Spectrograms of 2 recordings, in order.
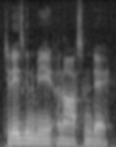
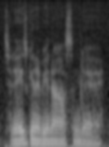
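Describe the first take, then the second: First: It is said with high, lively energy. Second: It is said with low, flat energy.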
